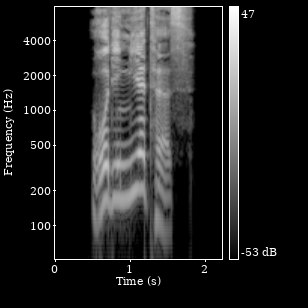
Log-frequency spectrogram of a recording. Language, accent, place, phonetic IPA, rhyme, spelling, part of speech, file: German, Germany, Berlin, [ʁodiˈniːɐ̯təs], -iːɐ̯təs, rhodiniertes, adjective, De-rhodiniertes.ogg
- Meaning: strong/mixed nominative/accusative neuter singular of rhodiniert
